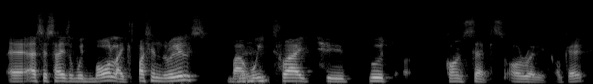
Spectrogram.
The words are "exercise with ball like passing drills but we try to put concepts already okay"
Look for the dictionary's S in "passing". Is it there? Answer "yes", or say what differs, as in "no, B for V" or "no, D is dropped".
no, SH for S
